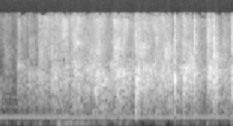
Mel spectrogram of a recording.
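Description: An audience at a panel discussion claps steadily for about three seconds for a speaker who has just been introduced, a soft, dense patter of many hands with a few sharper claps standing out, and no one speaking over it.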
